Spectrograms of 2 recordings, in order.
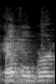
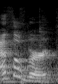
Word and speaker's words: Ethelbert: they ate the Christians right how do you pronounce that Apple bird of Kent oh saint ethelbert yes I think I think ethelivert was also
